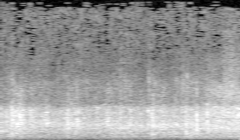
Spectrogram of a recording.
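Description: Hockey skate blades scraping and carving across the ice, with the steady echoing hiss of the rink and a few faint ticks.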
